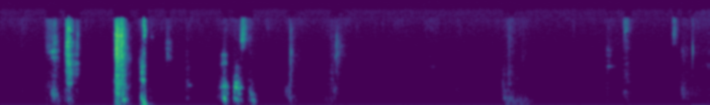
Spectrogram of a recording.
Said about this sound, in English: And sorry, a little break here. I'm opening the door for the aforementioned dogs.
